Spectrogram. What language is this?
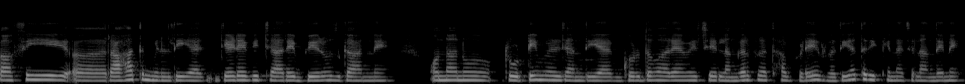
Punjabi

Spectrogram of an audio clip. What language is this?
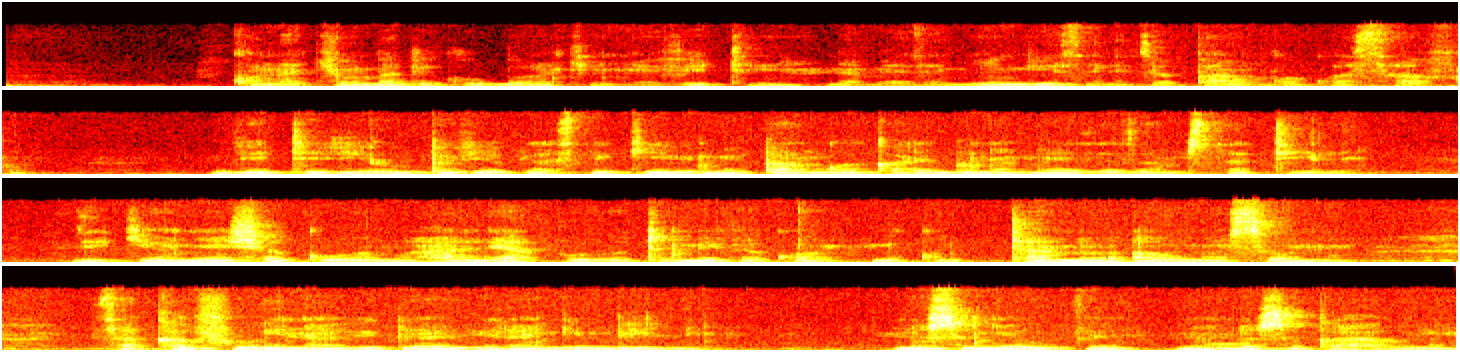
Swahili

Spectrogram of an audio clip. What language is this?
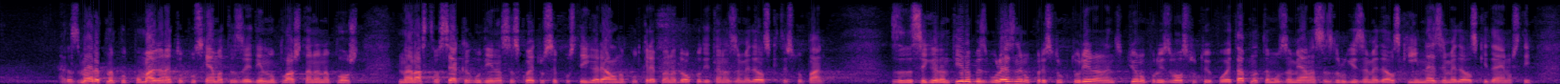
Bulgarian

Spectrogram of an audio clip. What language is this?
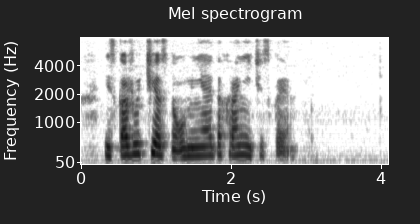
Russian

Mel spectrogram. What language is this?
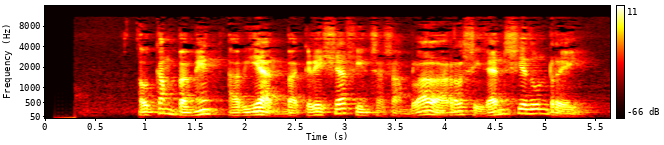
Catalan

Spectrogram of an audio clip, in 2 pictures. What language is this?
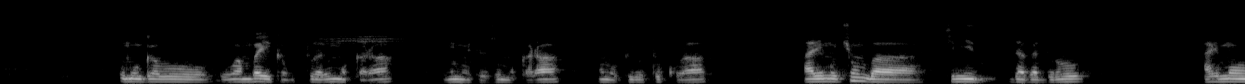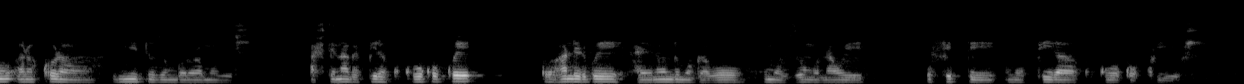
Kinyarwanda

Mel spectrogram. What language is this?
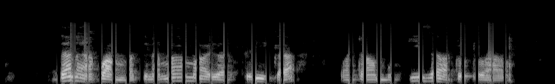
Swahili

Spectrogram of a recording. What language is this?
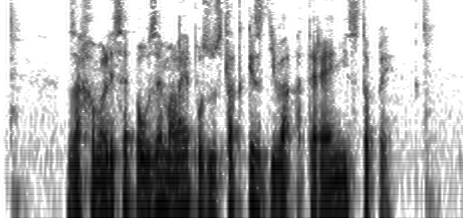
Czech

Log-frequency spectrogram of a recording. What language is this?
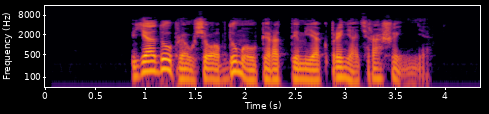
Belarusian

